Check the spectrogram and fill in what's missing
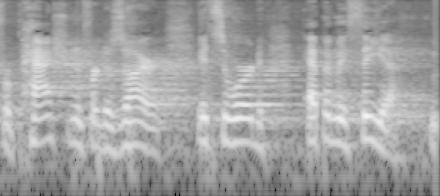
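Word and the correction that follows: Epithumia (ἐπιθυμία): Make sure I'm saying that right. Epithumia.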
